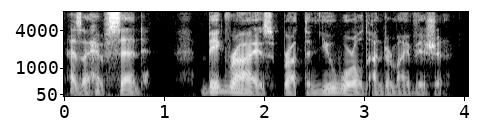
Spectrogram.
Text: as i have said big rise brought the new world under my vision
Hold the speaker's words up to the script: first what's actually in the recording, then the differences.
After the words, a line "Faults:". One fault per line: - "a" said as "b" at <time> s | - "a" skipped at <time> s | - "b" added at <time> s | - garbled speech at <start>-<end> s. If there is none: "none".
as i have said big rise brought the new world under my vision
Faults:
none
